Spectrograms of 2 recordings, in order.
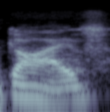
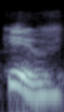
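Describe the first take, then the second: First: The vowel is long, rhyming with 'five'. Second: The vowel is short, as in 'gift'. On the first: The speaker calls it wrong. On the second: The speaker calls it right.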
